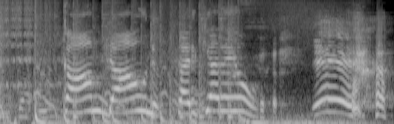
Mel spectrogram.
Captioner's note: Laughs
